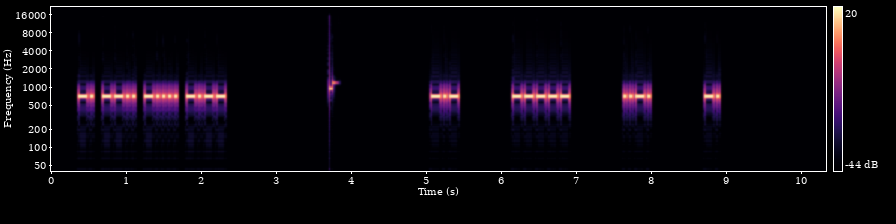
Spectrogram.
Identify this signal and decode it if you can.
Morse code, heard as a keyed tone, about 30 wpm, spaced as for 15 wpm, 700 Hz. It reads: NZ6Y K0FN
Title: USA Call Signs - 6x Character Spacing - 30wpm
